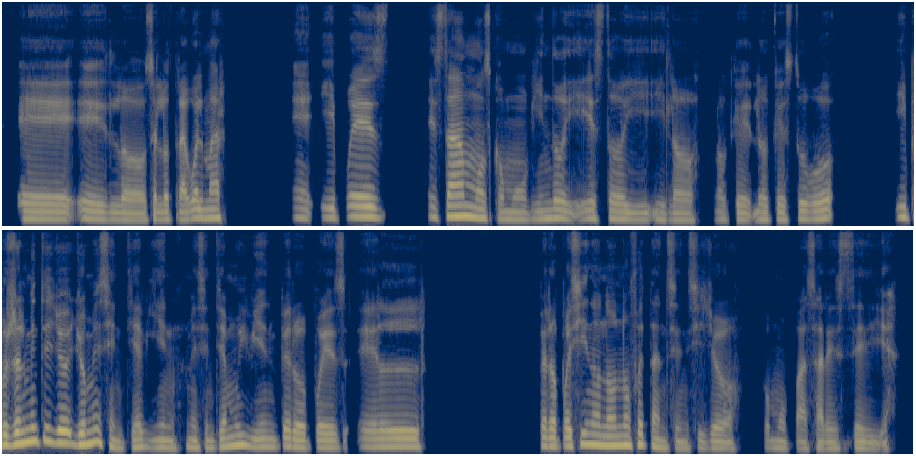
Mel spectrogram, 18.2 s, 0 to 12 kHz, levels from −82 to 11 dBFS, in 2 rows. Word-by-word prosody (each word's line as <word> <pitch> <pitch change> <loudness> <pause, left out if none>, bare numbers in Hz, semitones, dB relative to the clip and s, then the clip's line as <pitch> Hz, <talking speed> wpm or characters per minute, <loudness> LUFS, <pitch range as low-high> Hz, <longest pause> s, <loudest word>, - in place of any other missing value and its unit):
eh 115 -2 +1
eh, 115 -3 0
lo 105 -2 -1
se 115 +2 -2
lo 115 +1 -1
tragó 110 +4 -1
el 130 - +1
mar, 130 0 0 0.6
eh, 135 -3 -6
y, 140 -1 -4
pues, 150 -2 +2 0.4
estábamos 150 -3 +3
como 110 -1 -4
viendo 120 +4 -2
esto 115 0 -3
y 105 -1 -4
y 110 -1 -6
lo 100 -1 -5
lo 110 -1 -10
que 105 -1 -4
lo 110 -1 -3
que 110 - -5
estuvo, 120 +4 -2 0.6
y, 150 +1 -2
pues, 150 0 +4
realmente 195 +4 +6
yo 180 -1 +8
yo 155 -1 +5
me 185 +3 +4
sentía 115 - -2
bien. 105 -2 -3
Me 110 -3 -2
sentía 105 +4 -2
muy 145 +3 +3
bien, 115 -1 -2
pero, 115 -3 +2
pues, 105 -1 -1
él 120 0 +1 1.2
Pero, 130 -2 +3
pues 130 0 +2
sí. 160 -1 +2
No 155 -1 +5
no 140 -1 +5
no 145 0 +4
fue 155 +2 +2
tan 120 -7 -2
sencillo, 95 -1 -4 0.2
como 105 -2 -7
pasar 95 0 -5
ese 95 +1 -4
día. 90 -2 -7
115 Hz, 170 wpm, -23 LUFS, 105-135 Hz, 1.2 s, yo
